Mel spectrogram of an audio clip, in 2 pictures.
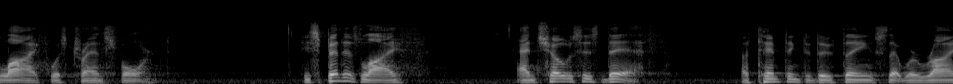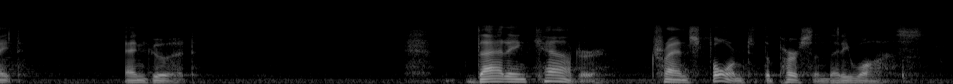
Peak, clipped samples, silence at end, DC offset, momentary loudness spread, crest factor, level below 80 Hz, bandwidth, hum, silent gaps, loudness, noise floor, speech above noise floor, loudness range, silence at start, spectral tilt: -10 dBFS; under 0.1%; 0.35 s; under 0.1%; 22 LU; 26 dB; -62 dBFS; 9 kHz; none; none; -34 LUFS; -64 dBFS; 31 dB; 10 LU; 0 s; -6.5 dB/octave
